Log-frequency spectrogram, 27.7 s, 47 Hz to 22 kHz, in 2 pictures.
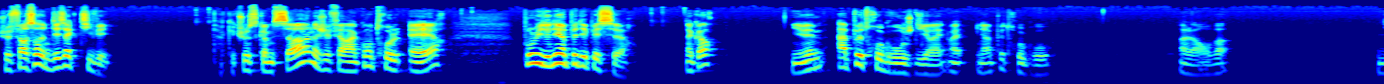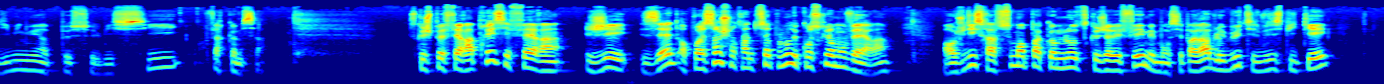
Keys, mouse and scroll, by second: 2.0-3.8 drag, 6.6-8.4 drag, 6.9-8.8 middle drag, 10.4 s, 15.8-17.4 drag, 16.2-18.2 middle drag, 19.6 g, 22.1-24.1 middle drag.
